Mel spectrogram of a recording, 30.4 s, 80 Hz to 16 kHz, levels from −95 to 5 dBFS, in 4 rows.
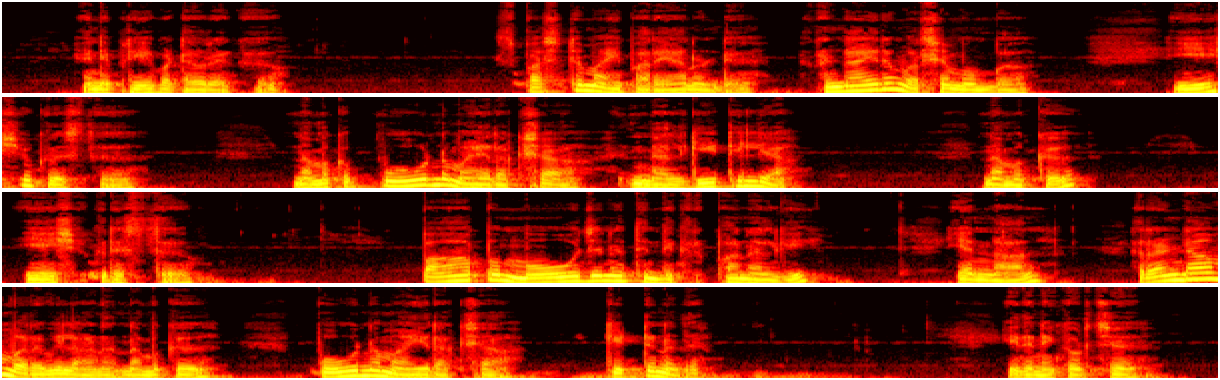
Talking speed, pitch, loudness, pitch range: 55 wpm, 100 Hz, -25 LUFS, 95-120 Hz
